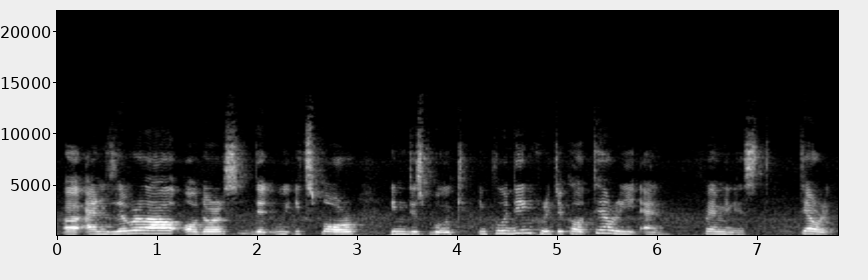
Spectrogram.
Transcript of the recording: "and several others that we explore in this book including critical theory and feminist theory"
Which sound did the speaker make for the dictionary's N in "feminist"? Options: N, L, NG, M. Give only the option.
N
